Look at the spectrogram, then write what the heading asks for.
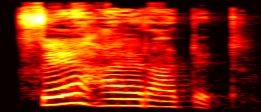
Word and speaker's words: verheiratet: Verheiratet. The first one is not pronounced because it is in VER, the prefix VER. But next one is pronounced.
